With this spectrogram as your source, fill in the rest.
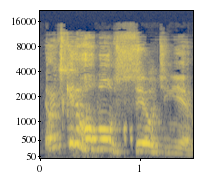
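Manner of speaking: quick, with "seu" stressed. Shown as a demonstration. Coach demo to viewers, stress on "seu". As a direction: hit "seu" hard. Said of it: "se não foi o seu".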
